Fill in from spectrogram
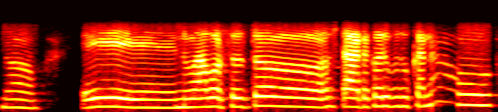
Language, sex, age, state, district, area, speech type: Odia, female, 60+, Odisha, Jharsuguda, rural, conversation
